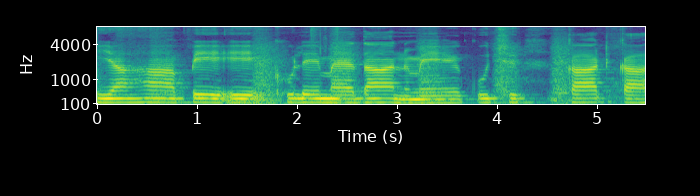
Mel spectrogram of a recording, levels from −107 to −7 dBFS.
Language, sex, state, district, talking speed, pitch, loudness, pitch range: Hindi, male, Bihar, West Champaran, 100 wpm, 145 Hz, -15 LUFS, 140-150 Hz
